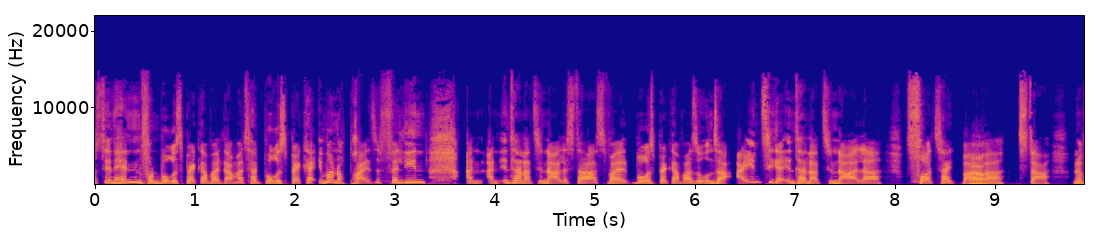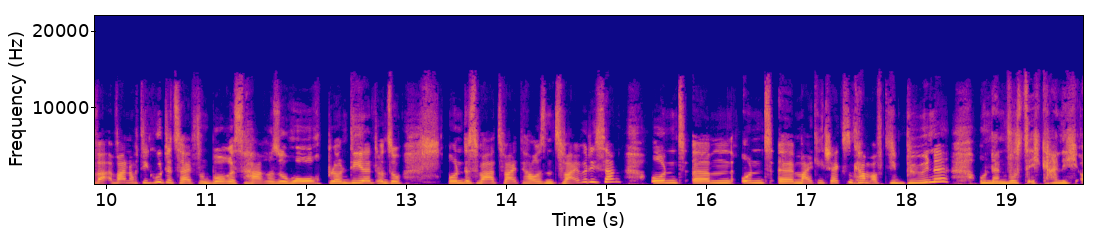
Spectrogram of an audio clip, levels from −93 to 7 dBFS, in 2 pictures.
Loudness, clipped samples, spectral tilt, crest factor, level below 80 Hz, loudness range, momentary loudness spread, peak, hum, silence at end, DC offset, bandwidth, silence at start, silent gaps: -20 LUFS; under 0.1%; -3.5 dB/octave; 18 dB; -50 dBFS; 1 LU; 4 LU; -2 dBFS; none; 0 s; under 0.1%; 15 kHz; 0 s; none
